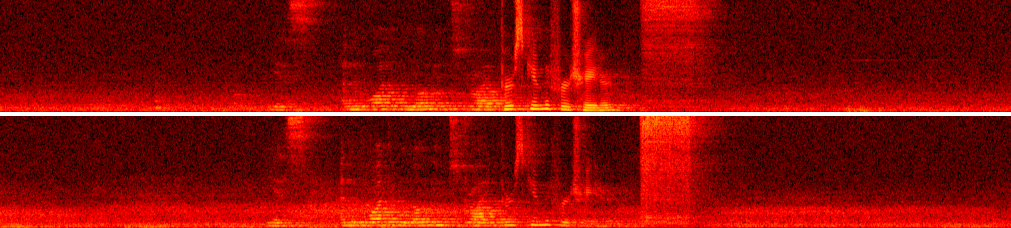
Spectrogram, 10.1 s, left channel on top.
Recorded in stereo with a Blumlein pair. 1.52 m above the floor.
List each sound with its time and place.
2.6 s a woman speaking: 45° right, 3.5 m; by 4.9 s 50° right, 5 m
5.0 s a woman speaking: 30° left, 0.5 m
6.4 s a hiss: 55° right, 1.3 m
